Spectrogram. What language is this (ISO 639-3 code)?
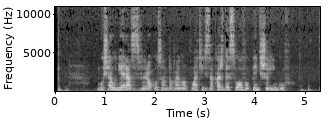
pol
